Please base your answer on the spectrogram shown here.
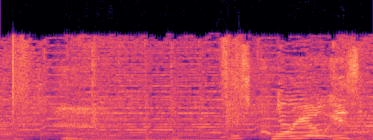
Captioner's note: gasp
